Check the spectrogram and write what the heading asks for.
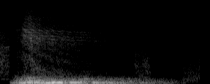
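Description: A whoosh transition sound effect with a deep rumble under it, swelling just after the start and fading away over about a second and a half.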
